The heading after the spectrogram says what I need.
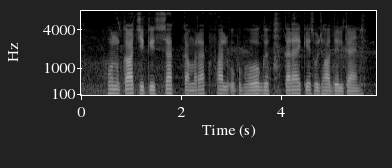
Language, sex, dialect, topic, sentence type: Maithili, male, Southern/Standard, agriculture, statement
